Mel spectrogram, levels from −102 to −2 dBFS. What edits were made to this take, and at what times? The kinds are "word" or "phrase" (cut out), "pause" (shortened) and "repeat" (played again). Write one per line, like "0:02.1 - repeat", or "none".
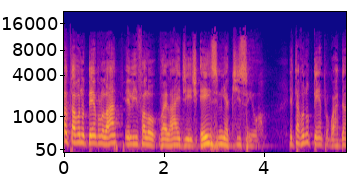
0:01.2 - pause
